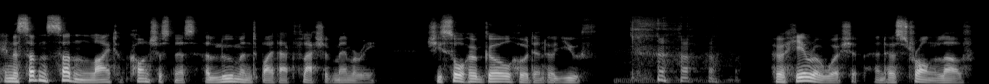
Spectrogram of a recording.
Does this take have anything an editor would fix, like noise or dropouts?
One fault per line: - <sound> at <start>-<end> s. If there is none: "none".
- laugh at 6.1-7.4 s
